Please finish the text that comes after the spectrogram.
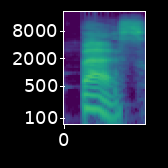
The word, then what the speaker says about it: FES: He pronounced it like the first half of festival, supposedly. So Fest, like I've been saying.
